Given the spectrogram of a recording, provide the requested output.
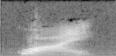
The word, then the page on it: guai: 3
